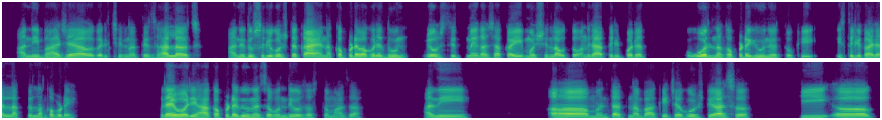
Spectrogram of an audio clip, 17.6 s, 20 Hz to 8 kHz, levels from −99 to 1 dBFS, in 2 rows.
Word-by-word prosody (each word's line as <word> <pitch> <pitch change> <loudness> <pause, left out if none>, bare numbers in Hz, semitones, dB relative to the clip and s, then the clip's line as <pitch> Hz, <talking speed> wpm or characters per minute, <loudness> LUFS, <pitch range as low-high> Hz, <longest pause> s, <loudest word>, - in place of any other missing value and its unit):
आणि 160 +3 -3
भाज्या 165 0 +2
वगैरे 160 0 -2
चिरणं 160 -1 -7
ते 160 - -3
झालंच 170 +1 +2 0.3
आणि 165 +2 -2
दुसरी 175 +2 -1
गोष्ट 185 0 0
काय 190 -1 +9
आहे 180 - +5
ना 200 - -4
कपडे 195 +1 +3
वगैरे 195 0 +3
धुऊन 185 +2 -3 0.2
व्यवस्थित, 180 +2 -1
नाही 210 +3 -1
का, 195 - +1
सकाळी 170 0 +1
मशीन 170 0 -4
लावतो 165 +1 0
आणि 175 0 -5
रात्री 170 +1 +1
परत 180 +1 +1 0.5
वरनं 180 +2 +5
कपडे 185 +1 +1
घेऊन 180 0 -2
येतो, 160 -2 -4
की 160 -1 -4 0.3
ईस्त्री 185 +3 -3
करायला 180 -2 +2
लागतील 175 +3 -4
ना 220 - -2
कपडे. 170 -4 -3 0.9
रविवारी 175 +3 +7
हां 170 -1 +4
कपडा 185 +2 +2
धुण्याचा 175 -1 -1
पण 180 0 -5
दिवस 165 -1 -3
असतो 160 0 -9
माझा. 155 0 -8 0.7
आणि 170 +1 -1 0.8
अ, 175 0 +6
म्हणतात 165 +4 -1
ना 175 -1 -4
बाकीच्या 165 +2 -2
गोष्टी 170 +1 -3
असं 175 +1 +3 0.6
की 195 0 -3
अ, 165 -1 +4
175 Hz, 175 wpm, -25 LUFS, 165-180 Hz, 0.9 s, काय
